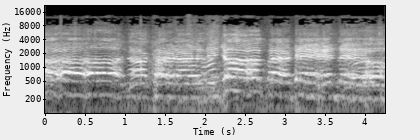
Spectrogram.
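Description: A noha, the Shia lament, chanted live by male voice in a wavering melodic line, in phrases with short breaks between them.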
